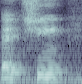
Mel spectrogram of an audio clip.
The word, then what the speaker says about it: ecchi: went with eight Chi but they went with itchy and there's no just CH there's no chest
